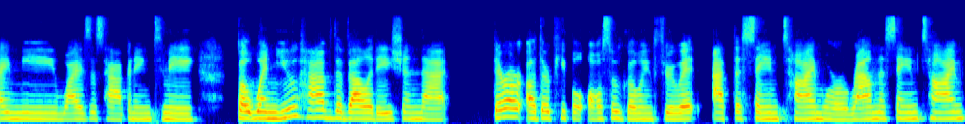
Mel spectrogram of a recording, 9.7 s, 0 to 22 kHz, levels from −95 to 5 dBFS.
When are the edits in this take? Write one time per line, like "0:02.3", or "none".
none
